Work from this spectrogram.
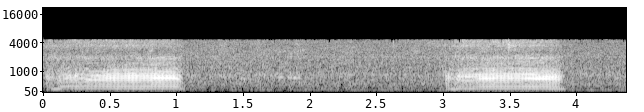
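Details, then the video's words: Barbie the dog snoring, each drawn-out breath carrying a buzzy, tonal rasp, two snores about three seconds apart with near silence between them. "Snoring Dog"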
